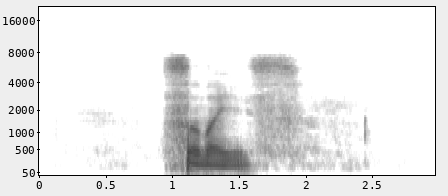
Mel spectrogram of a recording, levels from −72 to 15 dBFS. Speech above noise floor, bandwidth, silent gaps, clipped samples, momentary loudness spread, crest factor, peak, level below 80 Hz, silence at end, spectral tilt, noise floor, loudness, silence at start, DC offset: 54 dB; 8 kHz; none; under 0.1%; 17 LU; 22 dB; 0 dBFS; -52 dBFS; 1.05 s; -4.5 dB/octave; -72 dBFS; -19 LUFS; 0.95 s; under 0.1%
